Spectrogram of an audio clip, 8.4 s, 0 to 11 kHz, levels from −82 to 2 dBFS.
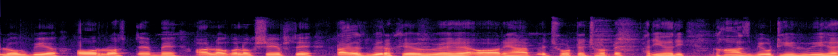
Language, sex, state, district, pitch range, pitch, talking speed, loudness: Hindi, male, Chandigarh, Chandigarh, 145-155 Hz, 150 Hz, 195 wpm, -15 LUFS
